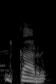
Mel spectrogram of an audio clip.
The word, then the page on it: ikar: Roon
